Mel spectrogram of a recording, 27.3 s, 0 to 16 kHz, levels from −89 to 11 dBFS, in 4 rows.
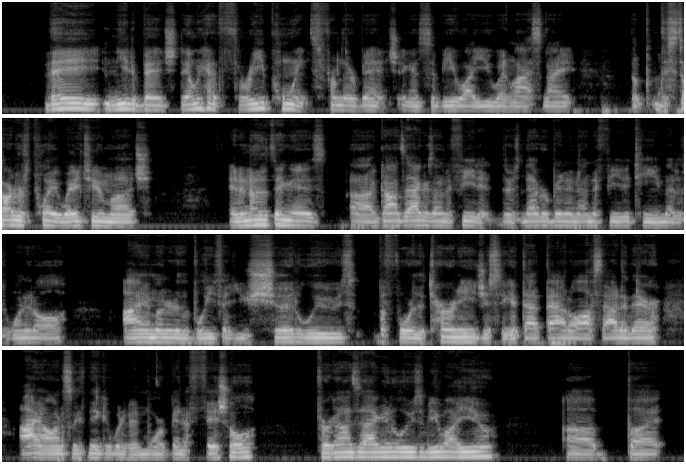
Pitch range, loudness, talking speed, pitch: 95-105 Hz, -21 LUFS, 180 wpm, 100 Hz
